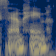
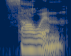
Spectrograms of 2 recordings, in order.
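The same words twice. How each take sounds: First: It is said as the spelling looks. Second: It is said the Celtic way, unlike its spelling. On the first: The speaker calls it wrong. "that is how it looks" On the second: The speaker calls it right. "That is how we pronounce that word"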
